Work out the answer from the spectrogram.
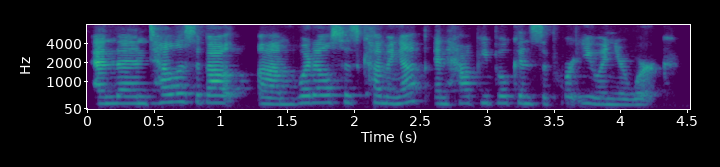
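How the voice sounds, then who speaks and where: A woman's voice: on the high side, fairly even intonation, brisk, fairly bright tone. A woman hosting a live online talk, speaking fluently in an earnest and emphatic way.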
